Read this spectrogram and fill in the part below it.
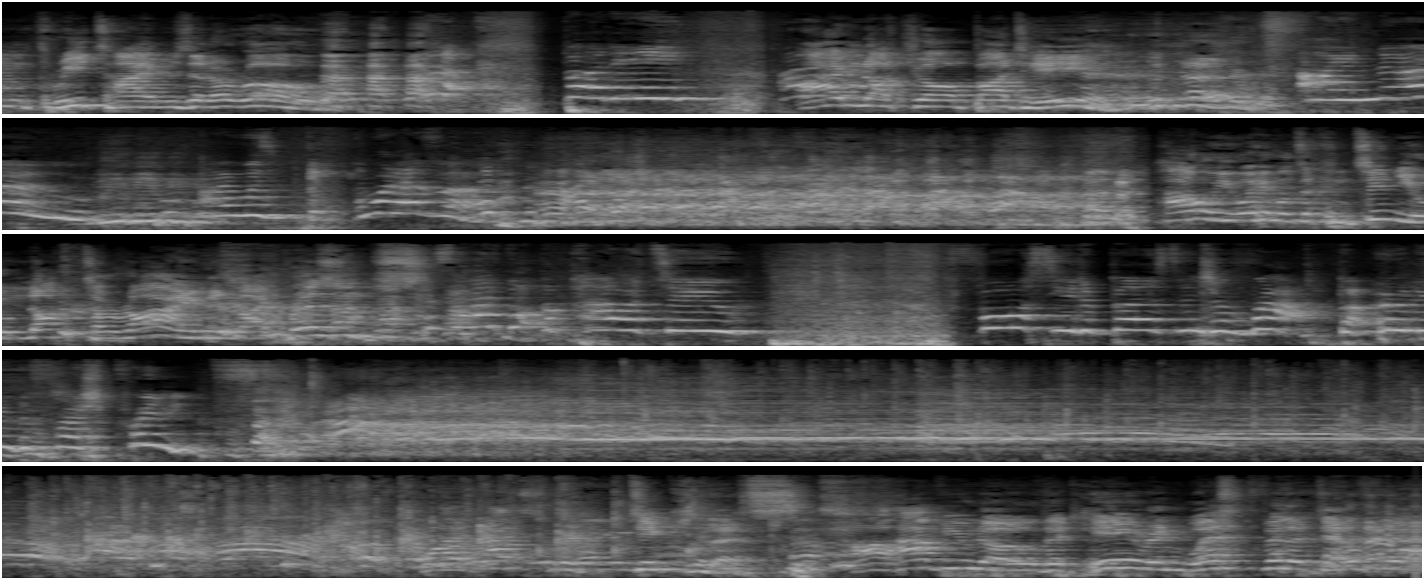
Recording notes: Audience suggestions for this episode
